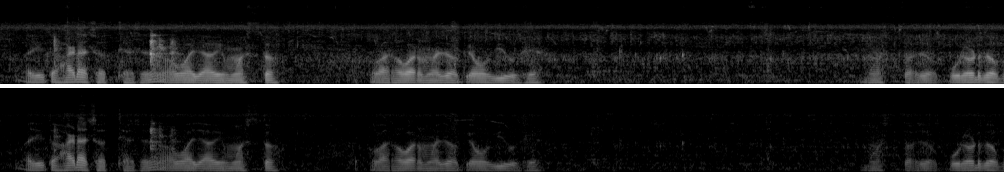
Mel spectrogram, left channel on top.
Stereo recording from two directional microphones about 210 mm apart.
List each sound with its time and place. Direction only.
0.3 s speech: 30° right (ahead or behind)
1.7 s speech: 10° right (ahead or behind)
3.8 s speech: 5° right (ahead or behind)
8.7 s speech: 5° right (ahead or behind)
